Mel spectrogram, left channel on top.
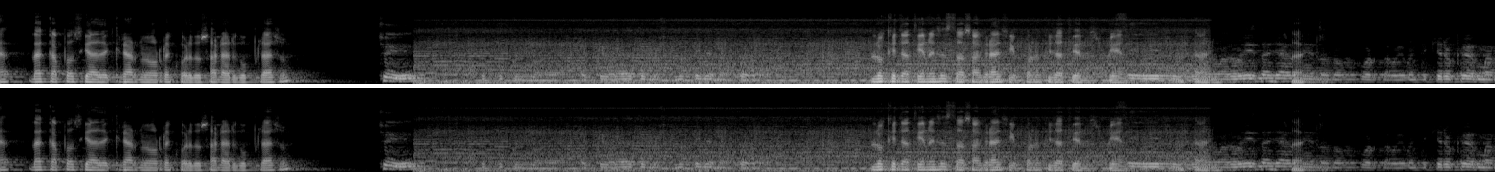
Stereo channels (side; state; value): right; quieter; 4.4 dB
